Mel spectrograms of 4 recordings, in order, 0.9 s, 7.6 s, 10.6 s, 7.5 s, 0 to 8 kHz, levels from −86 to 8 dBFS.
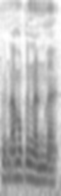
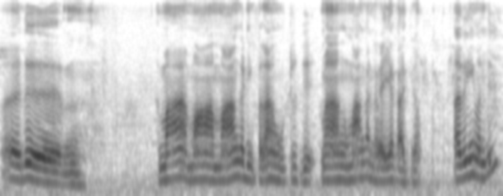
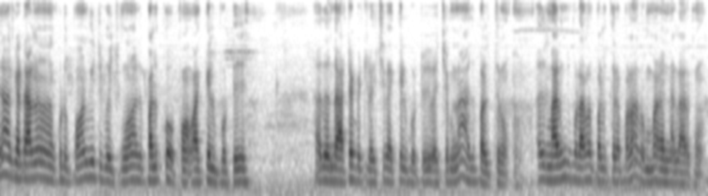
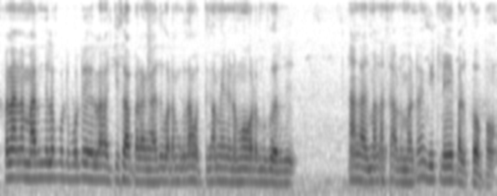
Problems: none marked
